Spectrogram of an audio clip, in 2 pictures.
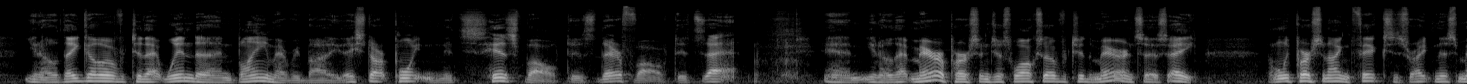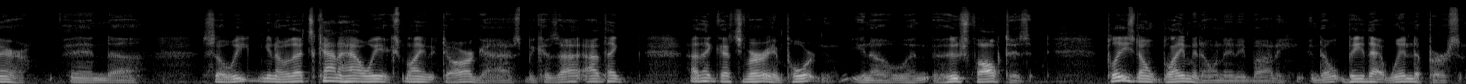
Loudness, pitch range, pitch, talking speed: -30 LUFS, 110-140 Hz, 130 Hz, 185 wpm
